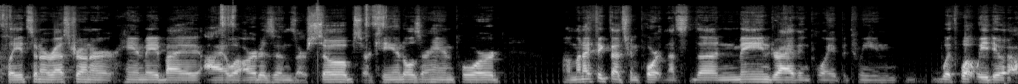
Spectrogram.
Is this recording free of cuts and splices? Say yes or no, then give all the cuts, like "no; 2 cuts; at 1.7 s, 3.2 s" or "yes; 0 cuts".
no; 1 cut; at 6.3 s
